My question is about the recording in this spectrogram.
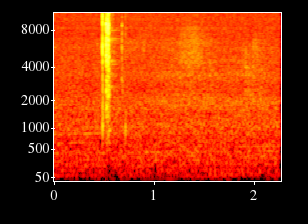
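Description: A camcorder's night-vision mode switch being flicked off: one sharp click about half a second in, then a fainter click just after, over the camcorder's steady hiss.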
